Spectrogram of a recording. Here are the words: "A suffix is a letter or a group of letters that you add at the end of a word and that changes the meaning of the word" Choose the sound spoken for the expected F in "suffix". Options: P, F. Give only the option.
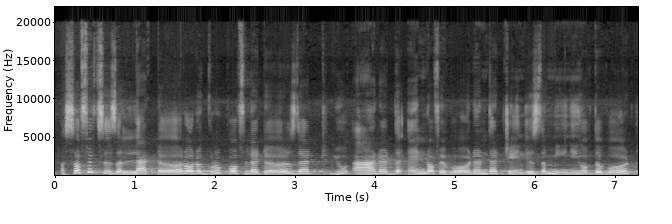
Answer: F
